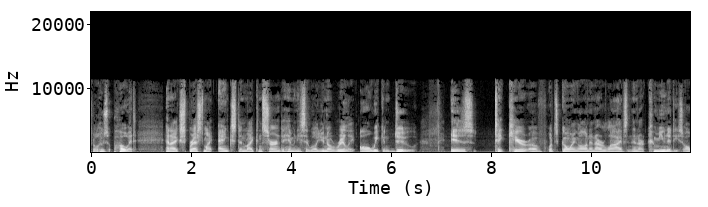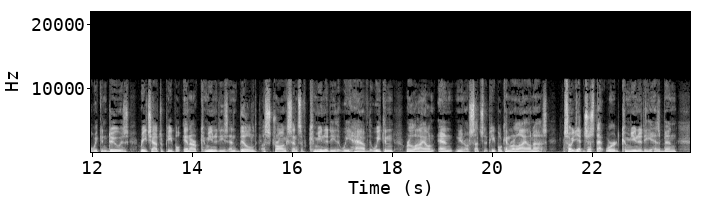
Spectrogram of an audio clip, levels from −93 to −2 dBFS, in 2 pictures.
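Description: No technical faults are audible anywhere in the speech recording.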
